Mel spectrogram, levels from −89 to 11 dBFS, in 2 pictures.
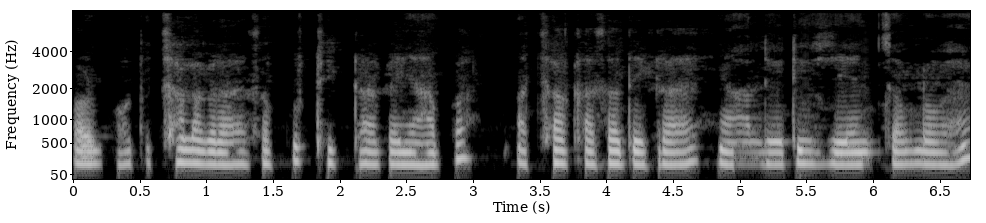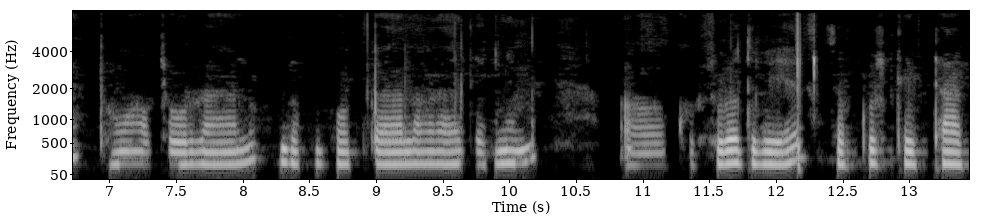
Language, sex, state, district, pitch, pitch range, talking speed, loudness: Hindi, female, Bihar, Purnia, 180 Hz, 175-190 Hz, 200 wpm, -21 LUFS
